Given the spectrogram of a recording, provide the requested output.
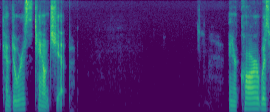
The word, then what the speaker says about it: Codorus: Let's see if I can pronounce this. Codorus Township. That's how you say it. Codorus Township.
